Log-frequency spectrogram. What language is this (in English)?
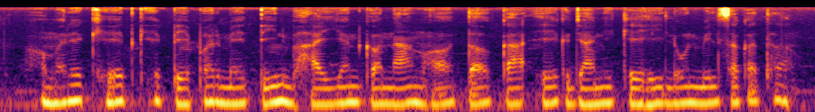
Bhojpuri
